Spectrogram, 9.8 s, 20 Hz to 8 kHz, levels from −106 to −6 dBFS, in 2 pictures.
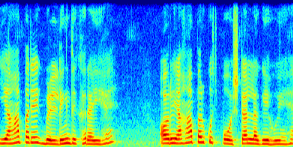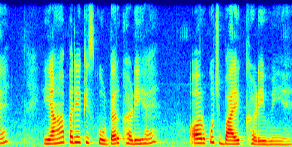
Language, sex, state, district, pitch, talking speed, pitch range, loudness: Hindi, female, Chhattisgarh, Korba, 230 Hz, 165 wpm, 210-280 Hz, -17 LUFS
